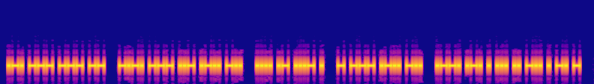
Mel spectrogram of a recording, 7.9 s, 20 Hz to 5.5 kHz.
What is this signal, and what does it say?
Morse code, heard as a keyed tone, about 42 wpm, 600 Hz. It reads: ROOM COULD HAVE TOLD PRESIDENT
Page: Romanen Never af Ken Follet på engelsk.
